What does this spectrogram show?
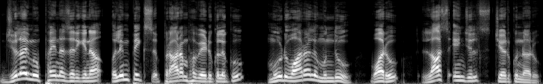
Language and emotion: Telugu, neutral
